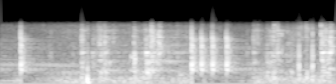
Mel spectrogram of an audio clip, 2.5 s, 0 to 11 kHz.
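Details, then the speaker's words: 2000 Honda Civic with KYB GR2 struts, Eibach Sportline springs and a Skunk2 camber kit, jacked up slowly: irregular dry creaks and groaning pops from the upper strut/spring area, also heard on driveways and big bumps. Owner suspects the springs or camber-kit bushings. "as you can tell is definitely coming from something in this area I don't know if that's just the noise my Springs will be making these are Eibach Sportline Springs and gi2 struts or if it's some kind of bushing issue on the camber kit"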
